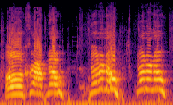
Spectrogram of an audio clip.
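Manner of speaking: loud, very high frantic "no, no, no"; panicked yelling. Real, not acted. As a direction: yell in rising panic as you nearly die. Near death in game again.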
